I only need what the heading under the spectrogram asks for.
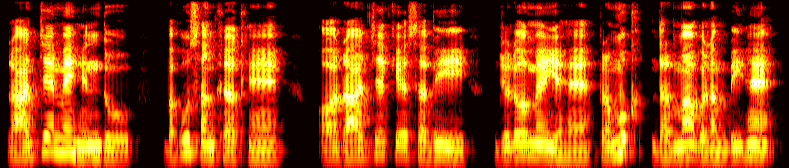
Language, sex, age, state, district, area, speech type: Hindi, male, 45-60, Rajasthan, Jaipur, urban, read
